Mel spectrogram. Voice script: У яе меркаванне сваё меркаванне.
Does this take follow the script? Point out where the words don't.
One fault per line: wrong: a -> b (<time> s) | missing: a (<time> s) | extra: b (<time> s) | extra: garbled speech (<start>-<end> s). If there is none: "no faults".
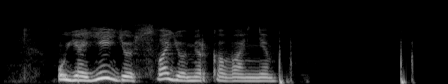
wrong: меркаванне -> ёсць (1.3 s)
